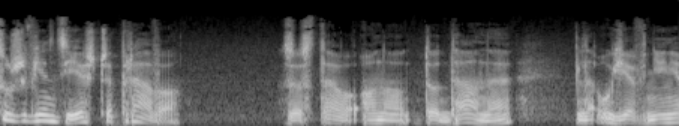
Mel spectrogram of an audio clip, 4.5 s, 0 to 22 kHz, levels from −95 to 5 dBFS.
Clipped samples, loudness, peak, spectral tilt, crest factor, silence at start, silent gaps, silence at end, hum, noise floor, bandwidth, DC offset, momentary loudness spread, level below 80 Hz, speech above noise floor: under 0.1%; -17 LUFS; -4 dBFS; -4.5 dB/octave; 14 dB; 0 s; none; 0 s; none; -49 dBFS; 12.5 kHz; under 0.1%; 8 LU; -52 dBFS; 33 dB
